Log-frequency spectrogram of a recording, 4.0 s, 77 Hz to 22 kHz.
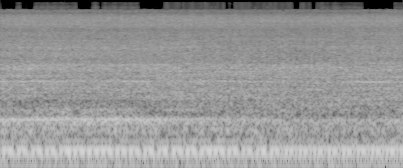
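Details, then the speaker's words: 2008 Express van after engine swap, first start without upper radiator hose, number one plug wire damaged: smooth, quiet V8 idle with faint regular snapping tick as that spark plug wire arcs; no misfires. "that spark plug wire is arcing awesome no misfires just feels nice and tight"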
